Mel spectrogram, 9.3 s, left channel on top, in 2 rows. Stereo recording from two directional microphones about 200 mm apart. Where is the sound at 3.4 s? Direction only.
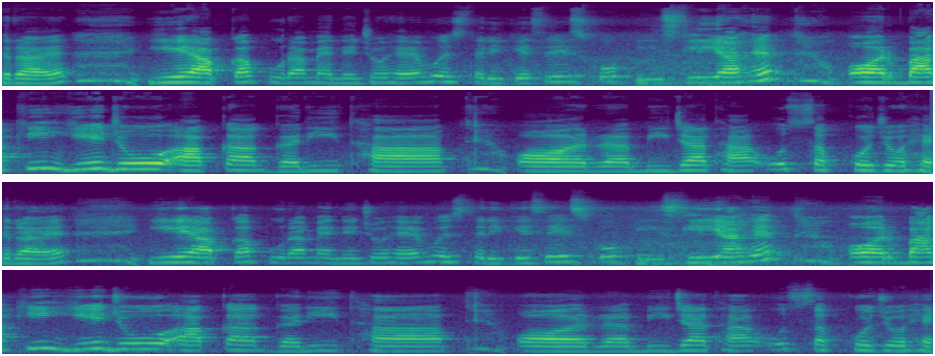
25° left (ahead or behind).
